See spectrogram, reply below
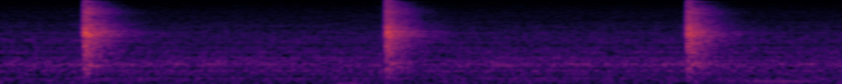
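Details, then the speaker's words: Shockwave therapy device with programmable pulse frequency: three sharp, crisp clicks about one second apart. "entonces podría ser que yo trabajará con seis golpes por segundo y aquí pues vamos a ver que la máquina cambió"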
